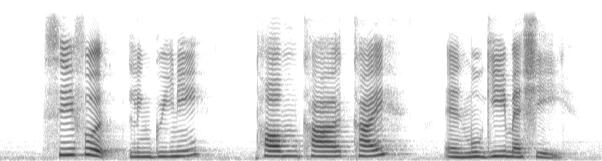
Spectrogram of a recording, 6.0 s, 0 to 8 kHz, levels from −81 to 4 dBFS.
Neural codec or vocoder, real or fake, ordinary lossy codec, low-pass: none; real; none; 7.2 kHz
